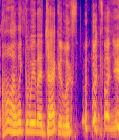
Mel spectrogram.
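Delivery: sweet high mom, laughing through it; high mock mom voice. Mom complimenting son's jacket, high laughing mock voice. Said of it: "he goes".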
